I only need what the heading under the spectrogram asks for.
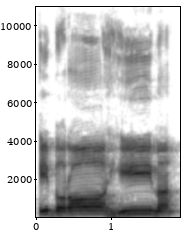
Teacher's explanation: یا مدہ وہ یا جو ساکن ہو اور اس سے پہلے زیر ہو، یا مدہ کو 1 الف کے برابر کھینچ کر پڑھیں گے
